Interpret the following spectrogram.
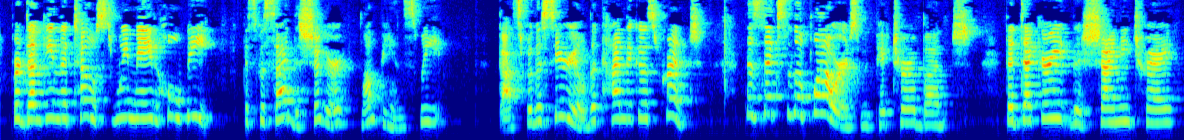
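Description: A young woman reading a children's picture book aloud like a teacher, in an expressive sing-song way. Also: high voice. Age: young adult.

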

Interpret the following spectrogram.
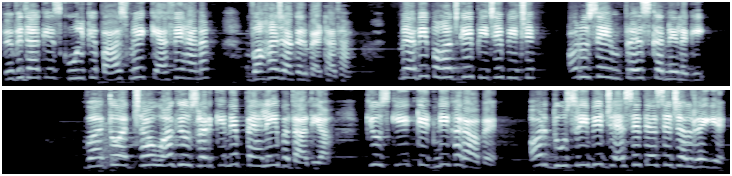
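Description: A vain, spoiled young woman acted by a female narrator from an audio drama. The voice is high and piercingly bright, whining with dramatic indignation. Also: moderate pace, faint music behind. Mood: whiny complaining.

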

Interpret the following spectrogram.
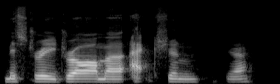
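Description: A middle-aged Englishman with a London accent chats as an online English tutor, talking into a headset from a small room. He keeps rephrasing and repeating his questions as he goes. His pitch sits in an ordinary middle range. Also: monotone, slow, a bit bright, clear, resonant tone. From England. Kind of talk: casual video-call conversation.

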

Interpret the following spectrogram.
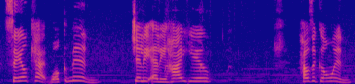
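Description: A young woman streaming a game, chatting casually, greeting viewers and reading chat aloud with many ums. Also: high-pitched. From half English, half Bruneian. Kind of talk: casual live-stream chat while gaming.

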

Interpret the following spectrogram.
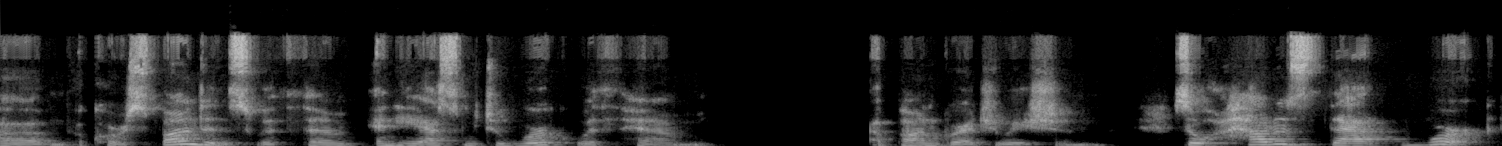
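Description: An older woman whose first language is Greek, speaking as an author guest over a video call, telling stories in a reflective way with many restarts. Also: medium pitch. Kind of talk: conversational storytelling. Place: home room, video call.

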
